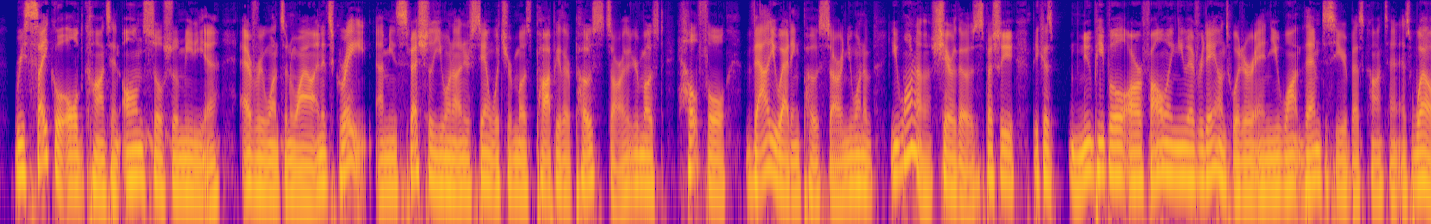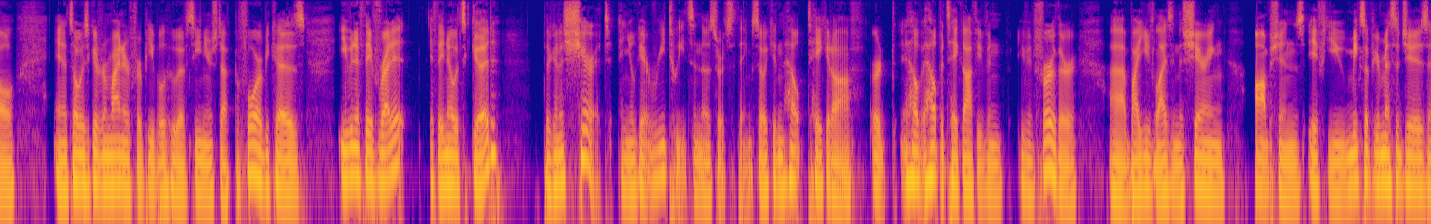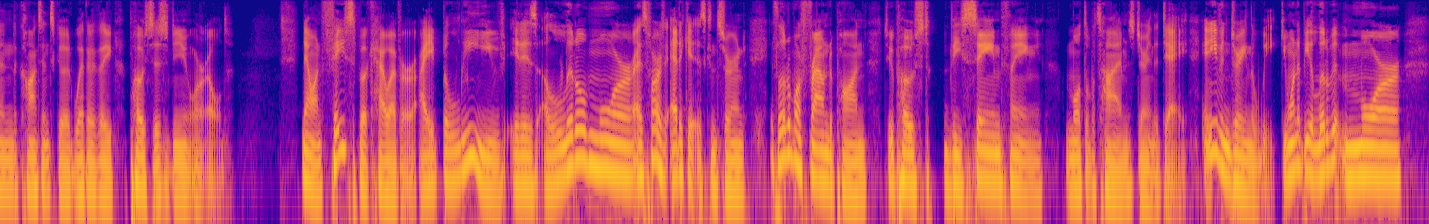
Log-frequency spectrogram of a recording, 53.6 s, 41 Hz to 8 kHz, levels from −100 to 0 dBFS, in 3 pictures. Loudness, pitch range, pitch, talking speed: -21 LUFS, 90-115 Hz, 100 Hz, 210 wpm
